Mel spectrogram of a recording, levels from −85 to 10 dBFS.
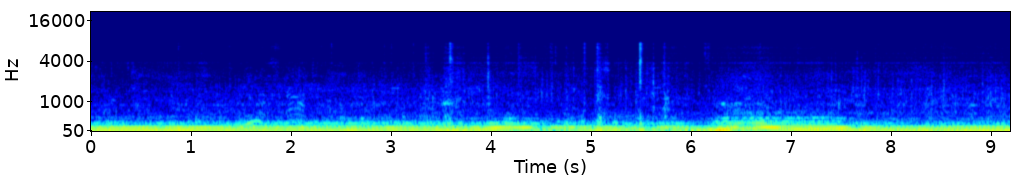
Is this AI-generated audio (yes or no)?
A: yes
